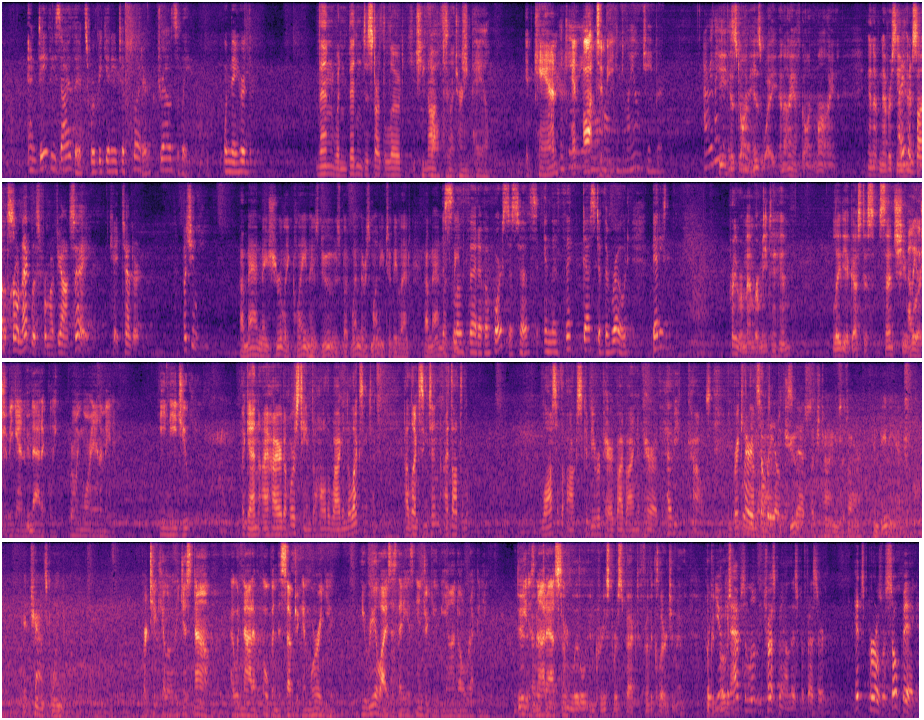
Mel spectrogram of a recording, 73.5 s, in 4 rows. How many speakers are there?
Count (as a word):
seven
